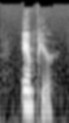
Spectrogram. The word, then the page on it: ampere: American English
